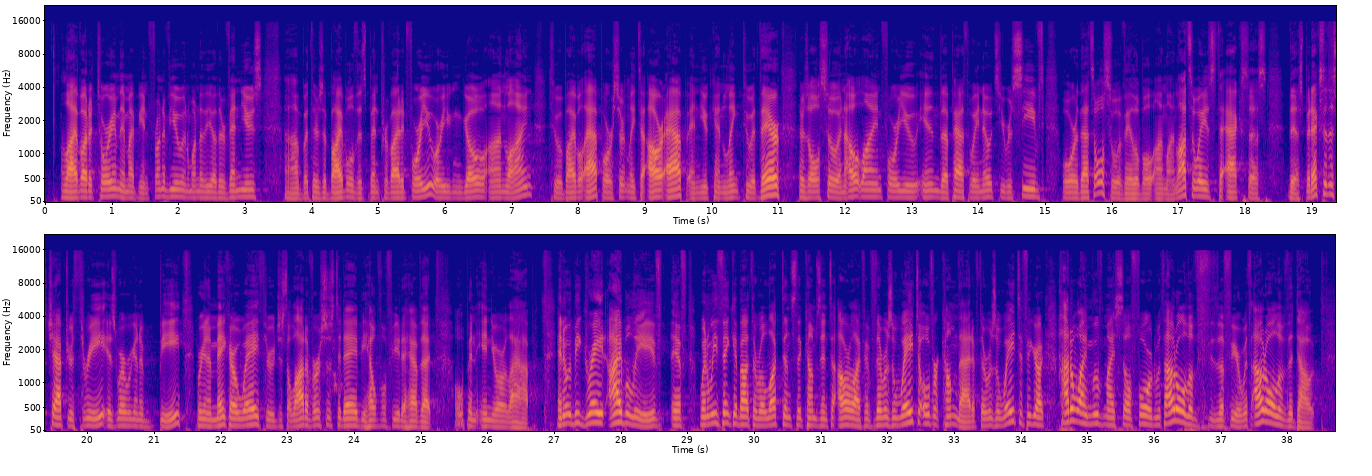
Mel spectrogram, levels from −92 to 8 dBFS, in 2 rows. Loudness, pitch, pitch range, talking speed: -29 LUFS, 130 Hz, 115-150 Hz, 240 wpm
